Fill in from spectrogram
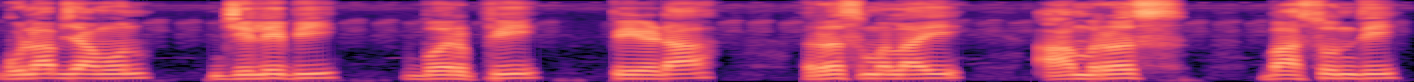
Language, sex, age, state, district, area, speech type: Marathi, male, 30-45, Maharashtra, Osmanabad, rural, spontaneous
